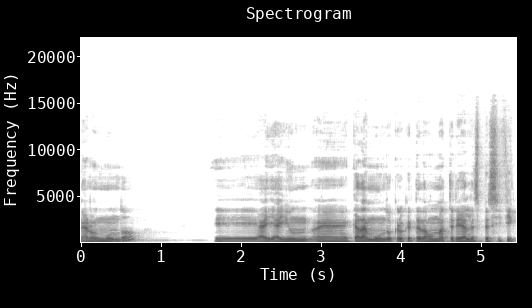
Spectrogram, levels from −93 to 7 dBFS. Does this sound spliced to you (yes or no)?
no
